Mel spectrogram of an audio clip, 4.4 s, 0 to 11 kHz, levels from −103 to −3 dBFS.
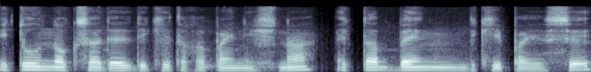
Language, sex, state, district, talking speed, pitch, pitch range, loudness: Nagamese, male, Nagaland, Kohima, 160 wpm, 110 Hz, 105-125 Hz, -18 LUFS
